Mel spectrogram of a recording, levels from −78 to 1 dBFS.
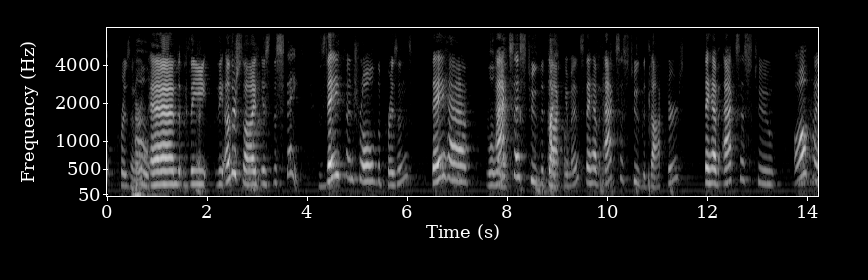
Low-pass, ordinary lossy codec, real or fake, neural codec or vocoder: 7.2 kHz; AAC, 48 kbps; real; none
